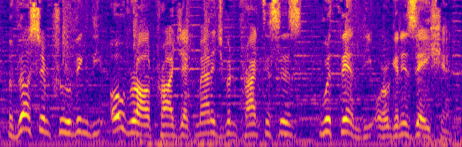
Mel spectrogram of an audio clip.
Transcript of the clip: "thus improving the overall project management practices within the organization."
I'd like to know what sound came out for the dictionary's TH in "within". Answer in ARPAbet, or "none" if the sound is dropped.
TH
